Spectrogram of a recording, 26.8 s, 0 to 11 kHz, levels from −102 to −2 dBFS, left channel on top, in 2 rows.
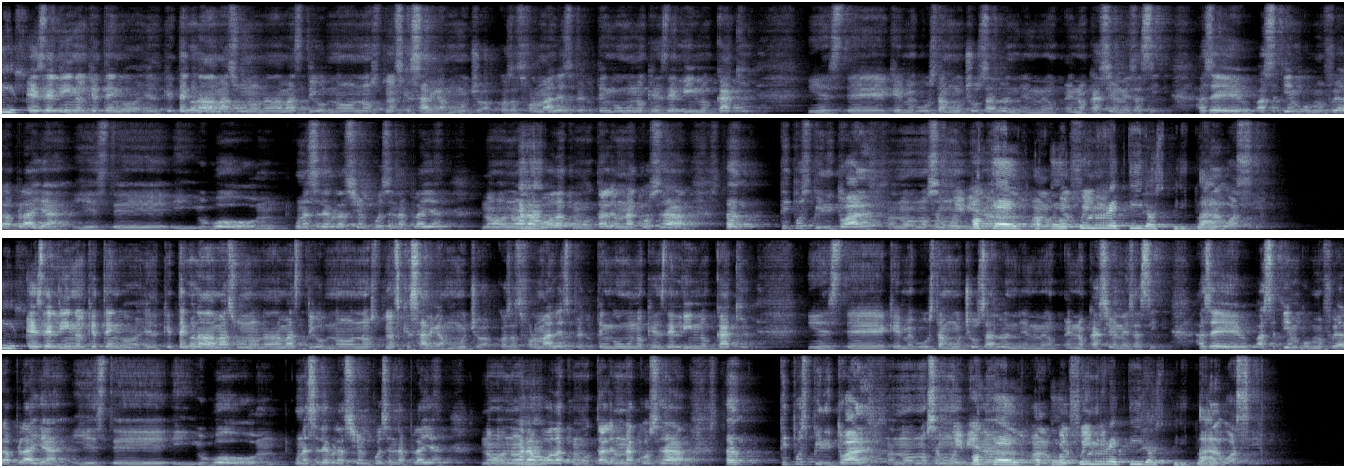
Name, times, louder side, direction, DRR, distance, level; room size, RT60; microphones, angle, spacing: voice 1, 0.2-20.8 21.2-24.5 24.8-24.9 25.4-26.0, right 3 dB, 75° right, 2 dB, 4.5 m, -35 dB
voice 2, 23.1-25.6, left 1 dB, 15° left, 5 dB, 1.6 m, -28 dB
22.5 x 17.0 x 8.9 m, 0.73 s
head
